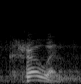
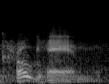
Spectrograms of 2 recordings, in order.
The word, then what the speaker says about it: Croghan: And for nearly 18 years, I've been trying to teach you it's John Charles Patrick Crowan. The G is silent. You said Croghan.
